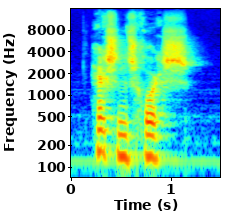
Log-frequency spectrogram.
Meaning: cerebral cortex
- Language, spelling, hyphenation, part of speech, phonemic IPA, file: Dutch, hersenschors, her‧sen‧schors, noun, /ˈɦɛr.sə(n)ˌsxɔrs/, Nl-hersenschors.ogg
